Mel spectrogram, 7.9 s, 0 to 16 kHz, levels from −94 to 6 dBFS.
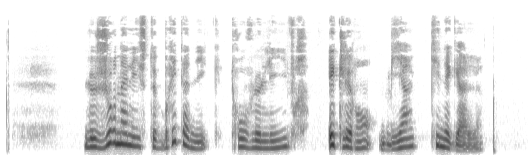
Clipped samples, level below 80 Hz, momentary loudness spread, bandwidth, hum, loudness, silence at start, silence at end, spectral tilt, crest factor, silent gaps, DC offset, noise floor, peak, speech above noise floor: under 0.1%; -80 dBFS; 18 LU; 11 kHz; none; -28 LUFS; 1.25 s; 0.7 s; -5.5 dB/octave; 24 dB; none; under 0.1%; -78 dBFS; -6 dBFS; 50 dB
